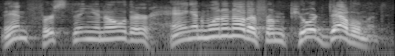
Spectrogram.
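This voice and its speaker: A young country lawyer from the frontier in a 1940s radio drama. His voice sits a little high for a man. He talks in plain, homespun phrases, wry and calm, with firm resolve underneath. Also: moderate pace. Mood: earnest, persuasive. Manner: folksy, plain-spoken, joking, homespun turns of phrase.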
